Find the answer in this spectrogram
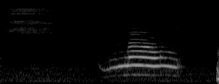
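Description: Domestic cat meowing once, one drawn-out meow about a second in.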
